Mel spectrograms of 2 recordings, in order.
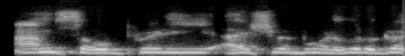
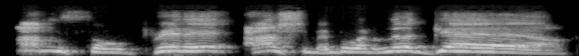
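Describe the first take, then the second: First: It is said in a plain, unaccented voice. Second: It is said in a southern accent. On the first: The speaker calls it wrong. "no, no, because you got to do it with a southern accent" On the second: The speaker calls it right. "Like that"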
